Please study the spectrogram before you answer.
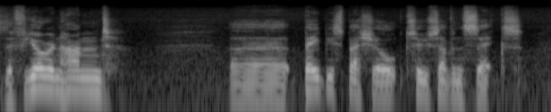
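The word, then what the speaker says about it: Feuerhand: It's the Furenhand Baby Special 276. Furenhand is spelt F-E-U-E-R-H-A-N-D.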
